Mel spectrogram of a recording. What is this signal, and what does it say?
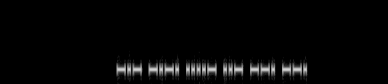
Morse code, heard as a keyed tone, about 46 wpm, 700 Hz. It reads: KC4UGG
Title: USA Call Signs - 6 Characters - 3x Character Spacing - 45wpm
